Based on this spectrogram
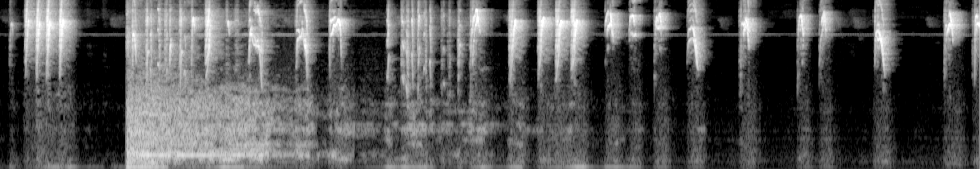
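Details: Olive-backed sunbird singing on a training recording for young birds: a long run of rapid, very high chips and tweets, briefly overlaid early on by a rough rustling noise.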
